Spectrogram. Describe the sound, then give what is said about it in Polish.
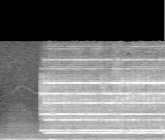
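A telephone starts ringing abruptly after a brief quiet moment, a loud, continuous electronic trill with bright high tones that holds steady to the end, a faint low hum beneath it. “Czego dzwoni?”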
